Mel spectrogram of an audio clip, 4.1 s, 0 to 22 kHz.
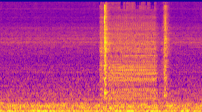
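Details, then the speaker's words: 1998/1999 eMachines eTower 266 original CD-ROM drive reading a freshly burned restore CD: quiet room hum, then two short harsh rasping bursts about a second apart; the faulty drive was replaced with a CD-RW. "uh I don't think it's supposed to make that noise oh yeah I wasn't going to replace it today but but I'm afraid I have no other choice"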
